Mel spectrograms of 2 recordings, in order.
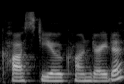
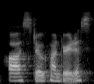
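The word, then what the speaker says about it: costochondritis: The other question I had is the diagnosis that you got costondritis. Is that how you pronounce it? Costtoondritis. Costtochondritis.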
